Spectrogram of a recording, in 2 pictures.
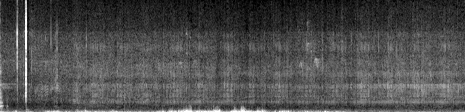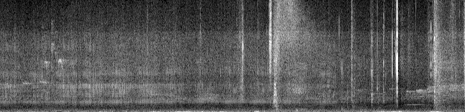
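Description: Faint, steady buzzing of insects over a rumbling low noise that is loudest about four to five seconds in, with a few sharp clicks.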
